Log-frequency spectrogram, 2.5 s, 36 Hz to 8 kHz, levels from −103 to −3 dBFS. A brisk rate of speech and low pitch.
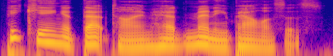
No: average, 170 wpm; low, 105 Hz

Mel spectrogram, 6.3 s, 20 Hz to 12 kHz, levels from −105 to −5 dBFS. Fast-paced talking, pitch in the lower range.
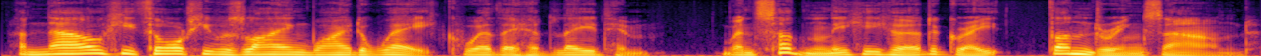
Yes: fast, 210 wpm; low, 125 Hz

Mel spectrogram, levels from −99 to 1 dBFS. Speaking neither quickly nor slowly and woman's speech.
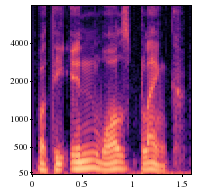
No: average, 190 wpm; male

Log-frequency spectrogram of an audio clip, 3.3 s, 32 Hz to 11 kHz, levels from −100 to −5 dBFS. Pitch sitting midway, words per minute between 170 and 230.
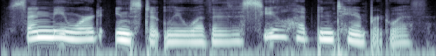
Yes: medium, 180 Hz; average, 200 wpm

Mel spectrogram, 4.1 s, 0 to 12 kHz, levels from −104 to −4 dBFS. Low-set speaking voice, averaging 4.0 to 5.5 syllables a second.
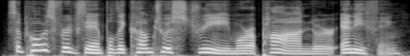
No: high, 200 Hz; 4.9 syllables/s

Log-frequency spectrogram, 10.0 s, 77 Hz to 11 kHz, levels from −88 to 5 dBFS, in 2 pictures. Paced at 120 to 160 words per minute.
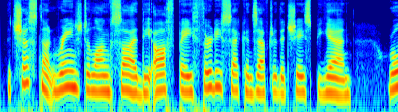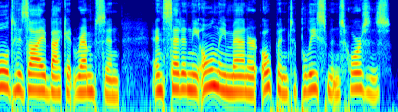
No: average, 175 wpm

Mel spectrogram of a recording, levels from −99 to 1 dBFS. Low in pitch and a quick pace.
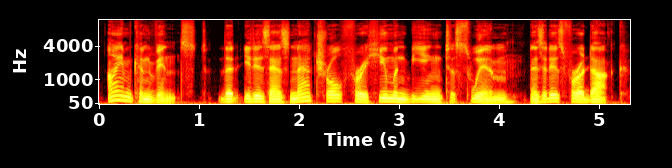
Yes: low, 105 Hz; fast, 225 wpm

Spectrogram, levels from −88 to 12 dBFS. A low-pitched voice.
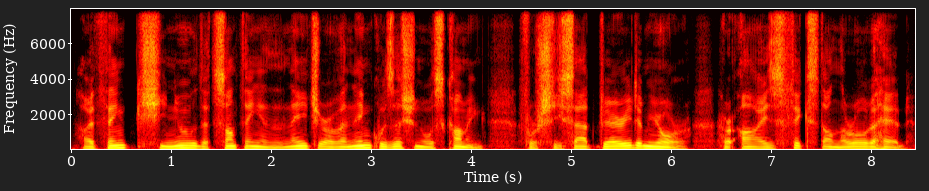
Yes: low, 105 Hz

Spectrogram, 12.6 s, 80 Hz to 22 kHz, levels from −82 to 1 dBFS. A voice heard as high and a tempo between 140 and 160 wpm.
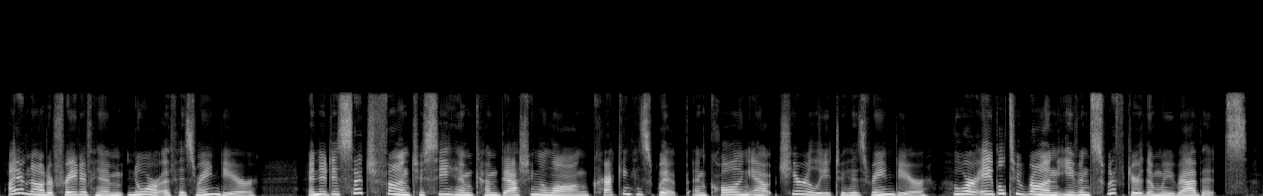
No: very high, 270 Hz; average, 195 wpm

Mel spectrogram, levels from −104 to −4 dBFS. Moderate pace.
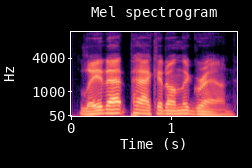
No: fast, 215 wpm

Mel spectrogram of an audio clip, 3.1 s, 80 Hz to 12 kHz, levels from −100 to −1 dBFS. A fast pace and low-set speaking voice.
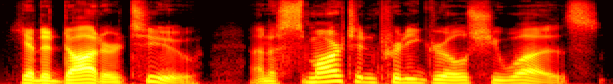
Yes: fast, 255 wpm; low, 120 Hz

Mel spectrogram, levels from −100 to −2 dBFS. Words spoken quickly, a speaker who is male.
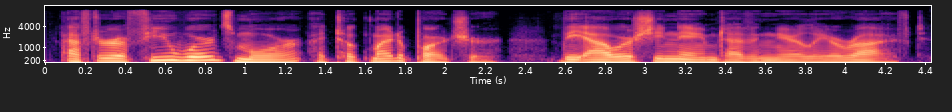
Yes: fast, 215 wpm; male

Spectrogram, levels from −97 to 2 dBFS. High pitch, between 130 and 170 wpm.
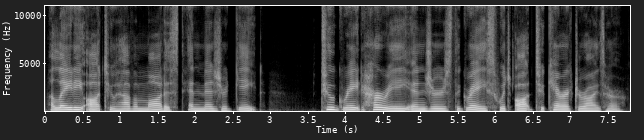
Yes: high, 195 Hz; average, 160 wpm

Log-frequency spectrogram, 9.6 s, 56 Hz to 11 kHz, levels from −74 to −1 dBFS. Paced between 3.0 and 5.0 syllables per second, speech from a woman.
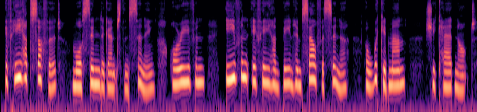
Yes: 4.6 syllables/s; female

